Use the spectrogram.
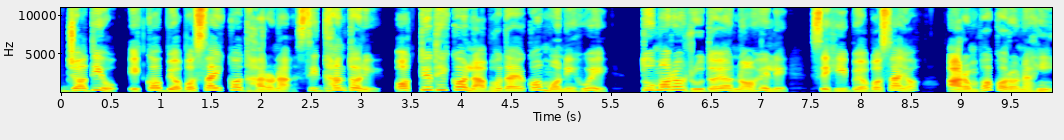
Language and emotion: Odia, neutral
